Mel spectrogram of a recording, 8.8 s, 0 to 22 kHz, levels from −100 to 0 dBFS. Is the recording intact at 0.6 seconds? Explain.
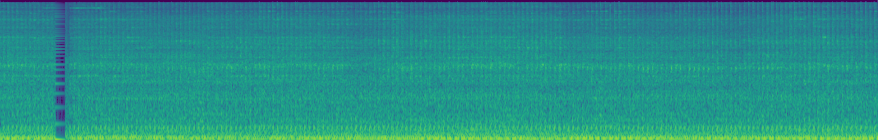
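No. A call audio freeze runs from 0.55 to 0.72 s. The last sound is stretched into a fading buzz for about 140 ms, likely because delayed packets emptied the jitter buffer. Nothing is lost. The audio resumes where it stopped, now 140 ms late.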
